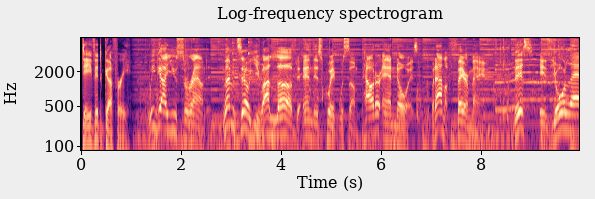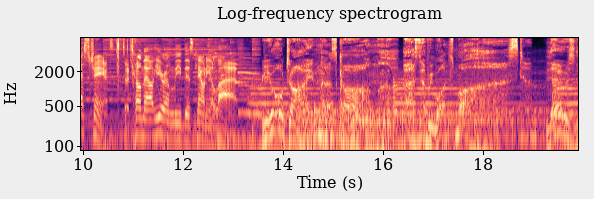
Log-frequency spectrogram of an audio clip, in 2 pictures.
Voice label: Character

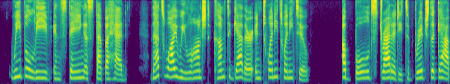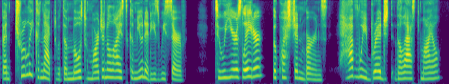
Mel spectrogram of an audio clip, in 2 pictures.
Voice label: ENG Explainer; for Social foundation

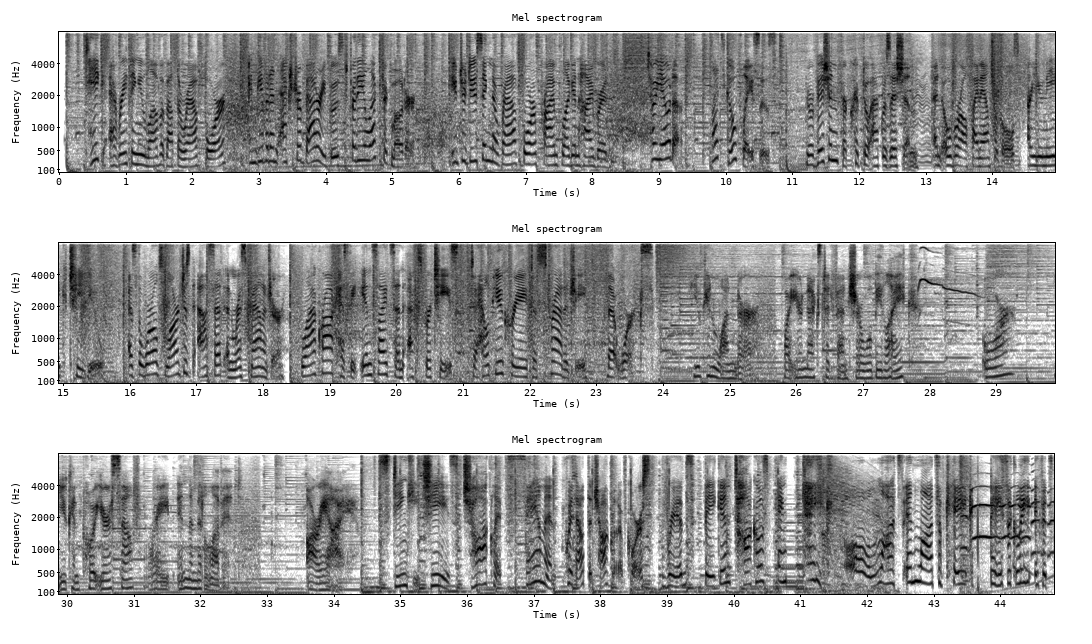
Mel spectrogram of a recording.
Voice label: Commercials

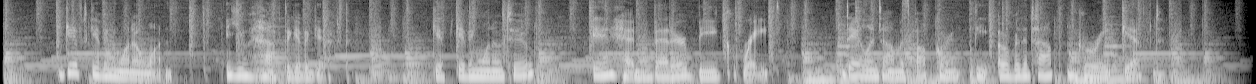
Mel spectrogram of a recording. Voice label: Southern Radio Authentic; Dale And Thomas Popcorn

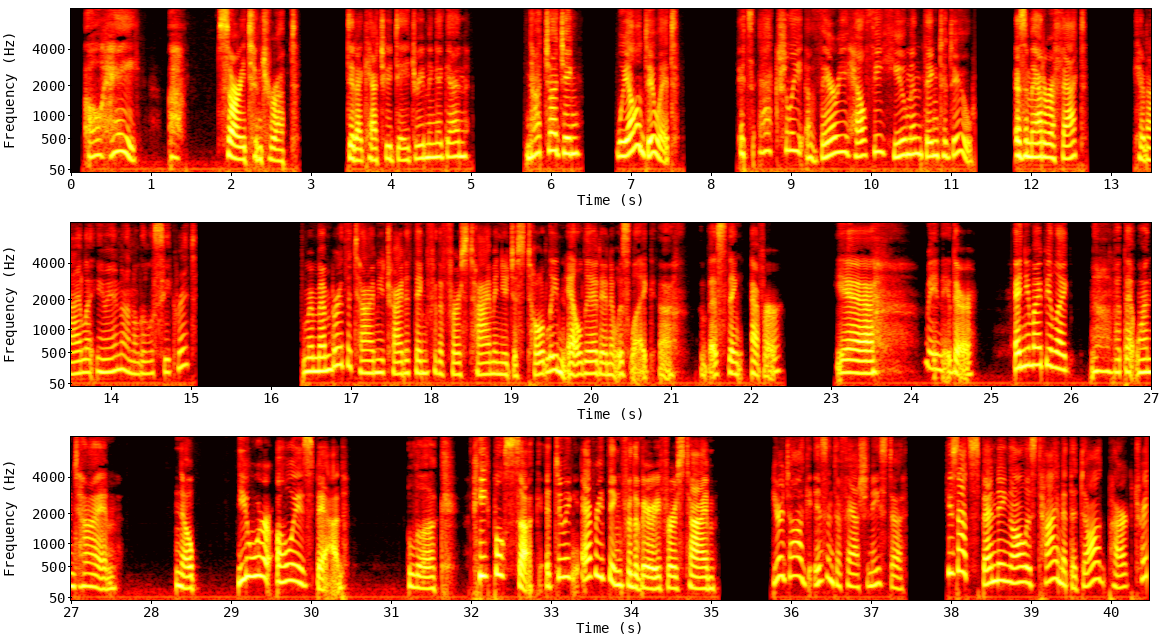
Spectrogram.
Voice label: Conversational

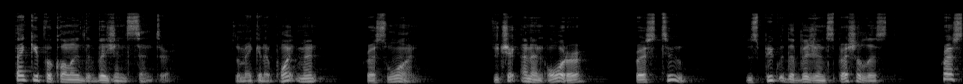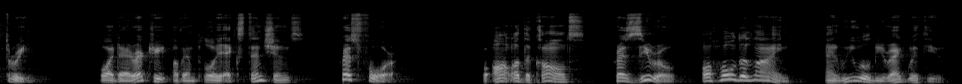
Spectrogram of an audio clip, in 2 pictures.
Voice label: Vision Center Phone Messages

